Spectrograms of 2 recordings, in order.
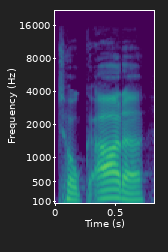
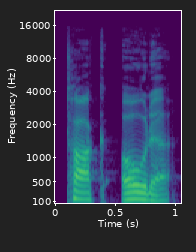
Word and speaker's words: Tokata: he said it wrong heads up that tokata iron eyes is pronounced tocata not talk oda okay like they they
